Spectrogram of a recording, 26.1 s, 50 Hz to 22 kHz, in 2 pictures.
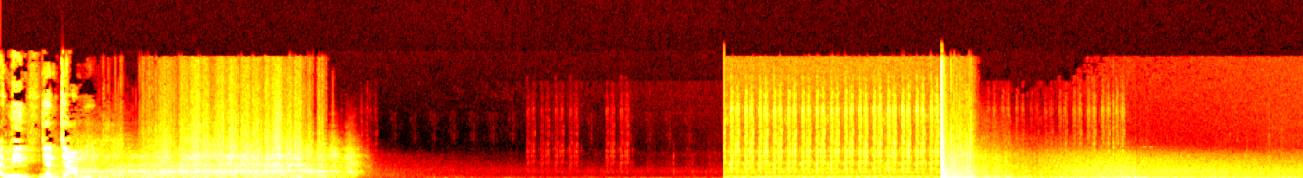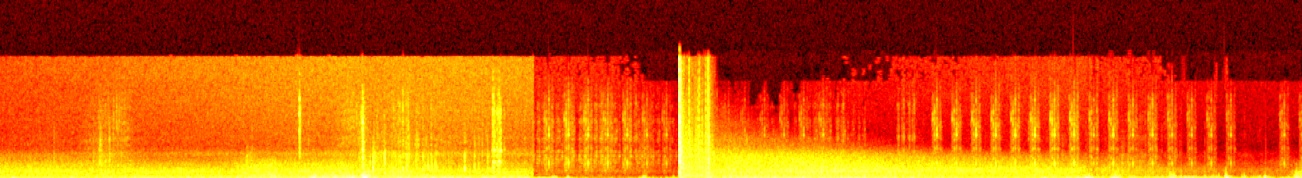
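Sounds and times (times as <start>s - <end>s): explosion rolling rumble: 0.0s - 3.7s, 9.3s - 18.7s, 19.5s - 26.0s
sharp blast: 0.1s - 3.7s, 8.4s - 16.6s, 19.8s - 24.3s.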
